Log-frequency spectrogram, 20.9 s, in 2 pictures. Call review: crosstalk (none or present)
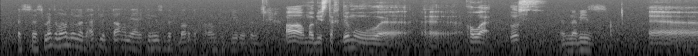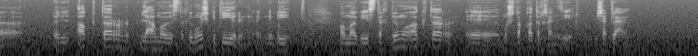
none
